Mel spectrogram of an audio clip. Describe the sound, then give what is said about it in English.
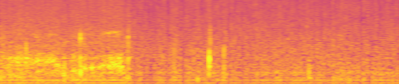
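A soft, muffled stretch and a tiny throat click give way to one abrupt hiccup-like cough at the very end, short and fairly loud against an otherwise quiet background. “As I was coughing there, about ready to cough and hiccup there.”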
